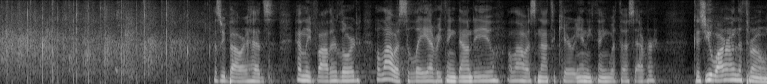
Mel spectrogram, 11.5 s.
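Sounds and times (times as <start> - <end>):
church congregation clapping hands in praise: 0.0 - 3.5
speech: 3.2 - 11.5.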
